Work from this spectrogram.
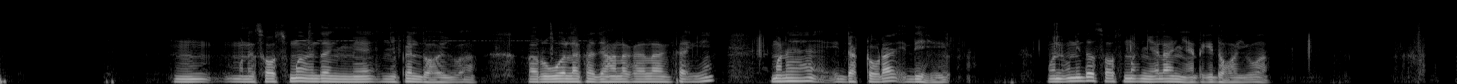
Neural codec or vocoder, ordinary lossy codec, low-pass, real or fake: none; none; 7.2 kHz; real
